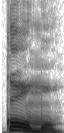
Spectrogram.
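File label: "como", Spanish, female, slow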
